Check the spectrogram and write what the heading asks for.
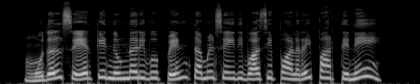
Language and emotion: Tamil, happy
